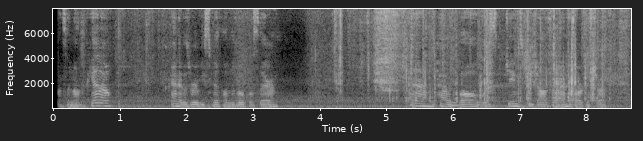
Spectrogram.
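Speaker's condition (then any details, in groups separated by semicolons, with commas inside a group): No condition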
